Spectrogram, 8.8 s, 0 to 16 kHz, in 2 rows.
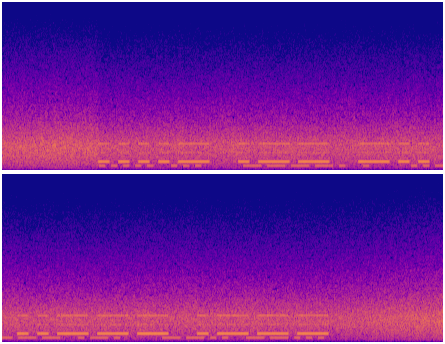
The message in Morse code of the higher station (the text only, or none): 4WD2J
